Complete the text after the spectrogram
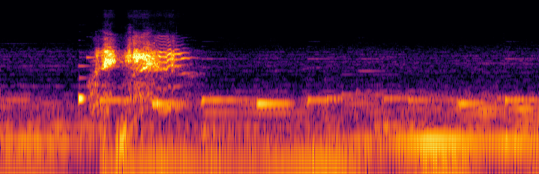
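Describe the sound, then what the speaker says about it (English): Cats meowing and caterwauling in the Genshin Impact video game, a loud burst of agitated yowls early on that fades into a steady droning game background. "Your cats seem pretty worked up."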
